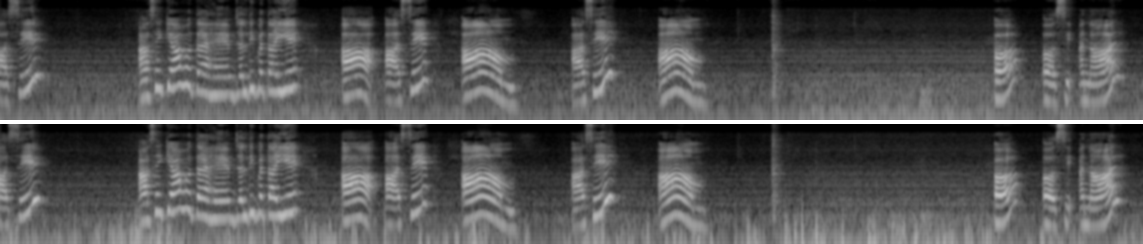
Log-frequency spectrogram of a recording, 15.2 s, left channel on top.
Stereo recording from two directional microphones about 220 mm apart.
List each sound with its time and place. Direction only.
0.0 s a woman's voice: 15° right (ahead or behind)
1.8 s a woman's voice: 15° right (ahead or behind)
13.2 s a woman's voice: 15° right (ahead or behind)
